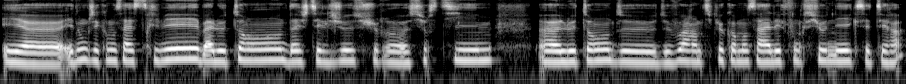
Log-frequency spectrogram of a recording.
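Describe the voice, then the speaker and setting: A woman's voice: on the high side, level tone, normal speed, vocal fry, warm tone. A woman in her thirties, chatting casually while streaming a game, rambling with many fillers and answering her viewers. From France. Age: 30s. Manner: rambling, chatty, laughs often, answers chat. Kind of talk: casual let's-play chat.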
